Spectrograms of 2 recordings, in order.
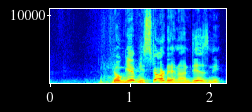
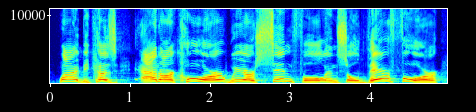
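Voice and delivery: preaching at full force; 6 semitones higher, 7 dB louder than usual. Acted. Preaching on sin.

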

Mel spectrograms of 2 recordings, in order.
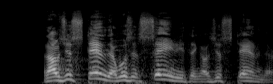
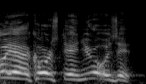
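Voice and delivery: put-on high, loud kids' voices; hearty agreement; 9 semitones higher, 8 dB louder than usual. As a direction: chime in like boys in the yard. Kids agree loudly with Stan.

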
